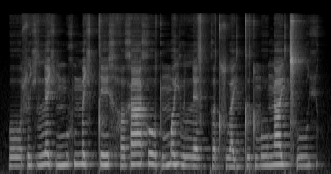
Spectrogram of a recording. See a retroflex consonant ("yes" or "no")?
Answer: no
